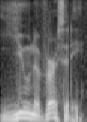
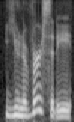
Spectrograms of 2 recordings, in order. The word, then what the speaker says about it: university: Even though U is a vowel, it sounds like university, starting with a Y sound. So we say a university, not an university.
